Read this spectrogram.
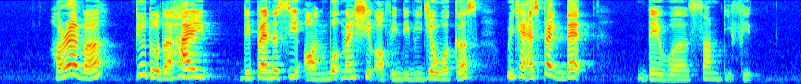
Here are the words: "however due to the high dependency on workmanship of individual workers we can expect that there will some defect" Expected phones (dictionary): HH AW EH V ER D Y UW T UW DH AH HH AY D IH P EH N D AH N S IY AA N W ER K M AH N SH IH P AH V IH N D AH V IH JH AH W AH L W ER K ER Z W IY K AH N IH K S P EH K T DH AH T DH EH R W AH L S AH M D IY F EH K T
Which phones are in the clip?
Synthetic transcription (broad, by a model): HH AW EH V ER D Y UW T UW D AH HH AY D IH P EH N D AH N S IY AA N W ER K M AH N SH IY P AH F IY N D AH V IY JH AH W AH L W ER K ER S W IY K AH N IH K S P EH K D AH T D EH W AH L S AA M D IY F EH T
